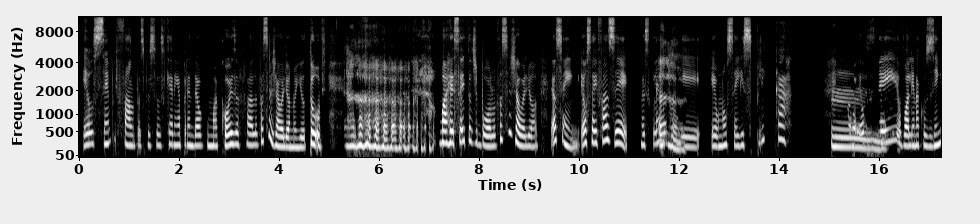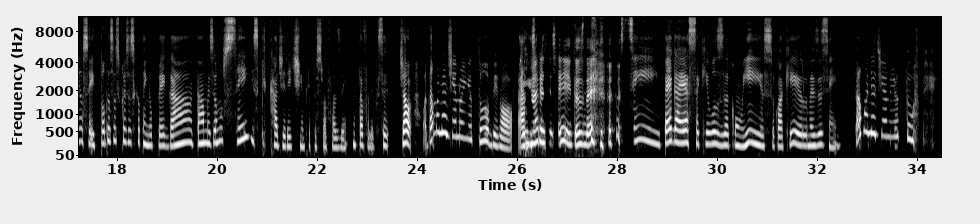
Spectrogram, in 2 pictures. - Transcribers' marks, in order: laugh; other background noise; distorted speech; tapping; drawn out: "Hum"; static; laugh; chuckle
- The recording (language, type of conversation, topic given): Portuguese, podcast, Como a tecnologia mudou o seu dia a dia nos últimos anos?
